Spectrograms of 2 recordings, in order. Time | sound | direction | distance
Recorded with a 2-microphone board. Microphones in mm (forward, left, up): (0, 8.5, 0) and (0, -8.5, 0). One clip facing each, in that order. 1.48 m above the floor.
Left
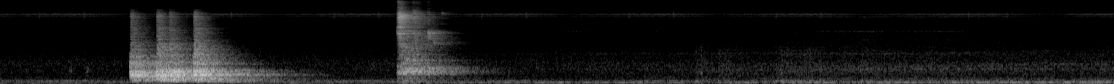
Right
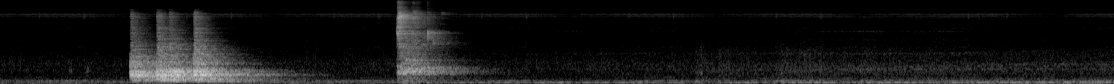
1.3 | knocking | 5° left (ahead or behind) | 1.6 m
4.0 | a splash | 45° right (ahead or behind) | 0.8 m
